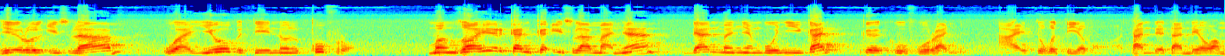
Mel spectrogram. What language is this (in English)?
Malay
